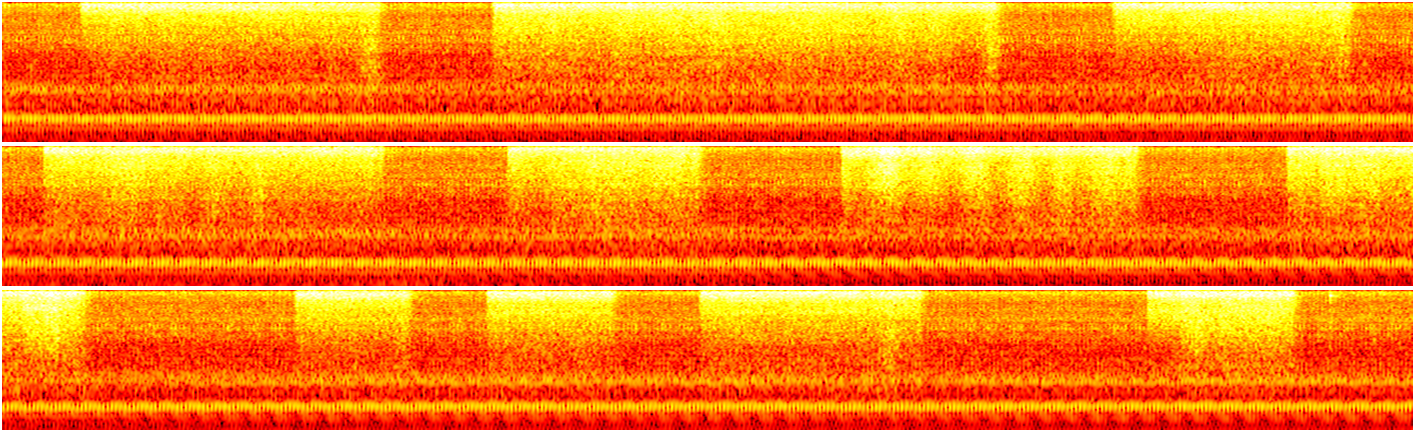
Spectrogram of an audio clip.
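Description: An airbrush hisses as it sprays paint onto a wargame miniature: a steady, close, sharp hiss in repeated bursts with short gaps as the trigger is released and pressed again.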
